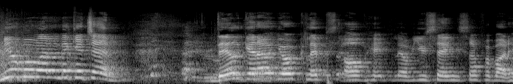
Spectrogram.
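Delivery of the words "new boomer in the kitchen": high, fast, laughing call. Real, not acted. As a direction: announce it through laughter.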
